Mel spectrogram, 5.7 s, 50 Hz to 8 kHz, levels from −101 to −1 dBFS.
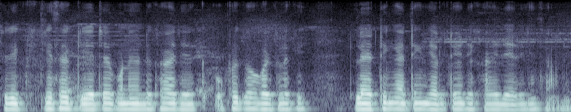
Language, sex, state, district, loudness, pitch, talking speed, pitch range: Hindi, male, Madhya Pradesh, Umaria, -18 LUFS, 105 Hz, 240 wpm, 105-110 Hz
